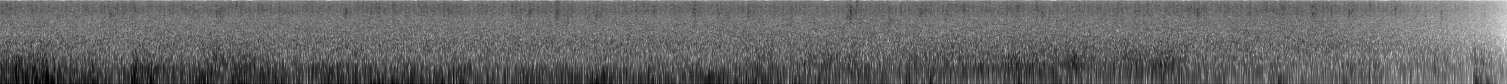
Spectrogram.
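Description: Background rain falling steadily, with low rumbles of thunder, gradually fading out.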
